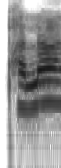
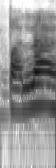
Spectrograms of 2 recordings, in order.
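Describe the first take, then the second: First: The first consonant has a puff of air. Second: The first consonant has no puff of air. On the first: It means fruit. The speaker calls it right. "ಫಲ ಅಂದ್ರೆ ಹಣ್ಣು" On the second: It means meat. The speaker calls it wrong. "ಮಹಾಪ್ರಾಣ ಹೇಳದೆ ಹೋದ್ರೆ"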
